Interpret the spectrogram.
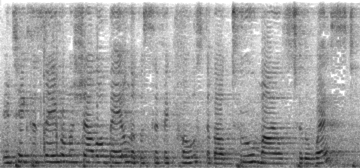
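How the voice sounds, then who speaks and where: A woman's voice: high voice, fairly even intonation, brisk. A woman reading scripted narration as part of a dramatic reading. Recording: echoey reverberant room, clearly noisy.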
